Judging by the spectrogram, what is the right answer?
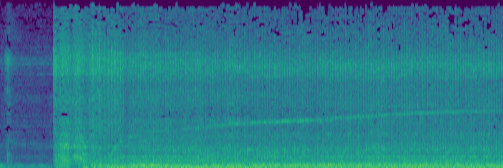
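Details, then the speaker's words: Engine after stalling and blue/white exhaust smoke complaint, fuel pump coil checked and pump heard priming: brief crank, catches at once, settles into steady idle with stable RPM and no blue or white smoke; normal start. "so for the start so no blue smoke or rice smoke on the exhaust Spice and the engine is a RPM is stable"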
